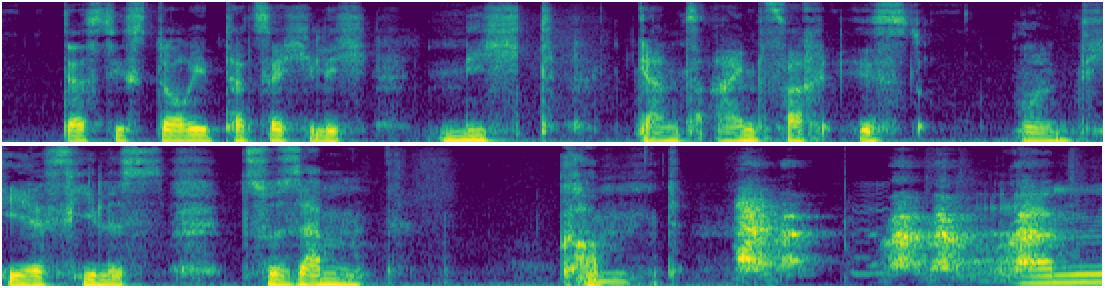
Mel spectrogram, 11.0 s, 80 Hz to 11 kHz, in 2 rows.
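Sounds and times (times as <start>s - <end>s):
speech: 0.3s - 7.6s, 8.3s - 9.0s, 10.6s - 11.0s
dog barking: 9.2s - 10.8s.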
